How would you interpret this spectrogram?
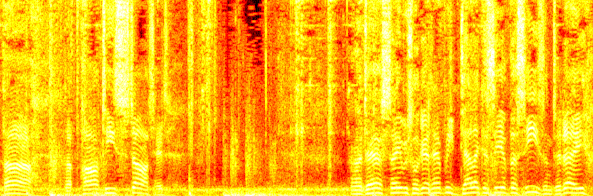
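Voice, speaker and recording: An actor playing an eager, dutiful British army major in a period radio drama, speaking in a clipped officer's manner. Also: male voice, high voice, a little slow, pauses often, over music. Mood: musing, observant.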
